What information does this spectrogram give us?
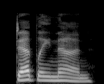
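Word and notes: deadly: uk /ˈdedli/; en-us /ˈdedli/

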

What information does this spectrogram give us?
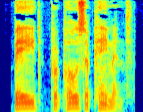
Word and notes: bade: beɪd

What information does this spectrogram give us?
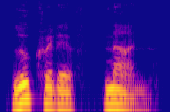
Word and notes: lucrative: ˈluːkrətɪv

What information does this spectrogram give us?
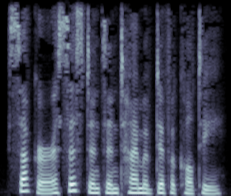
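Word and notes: succour: uk ˈsʌkə(r); en-us ˈsʌkər

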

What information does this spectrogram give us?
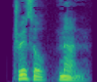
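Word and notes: drizzle: uk ˈdrɪz(ə)l; en-us ˈdrɪz(ə)l

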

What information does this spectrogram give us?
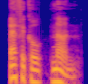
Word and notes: ethical: ˈeθɪk(ə)l

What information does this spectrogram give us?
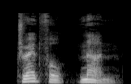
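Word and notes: dreadful: uk ˈdredf(ə)l; en-us ˈdredf(ə)l

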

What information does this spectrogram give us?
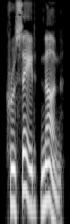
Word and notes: crusade: kruːˈseɪd

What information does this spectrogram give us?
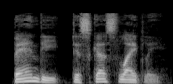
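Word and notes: bandy: uk ˈbændi; en-us ˈbændi

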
